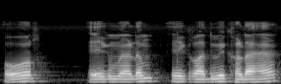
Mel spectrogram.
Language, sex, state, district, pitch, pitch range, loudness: Hindi, male, Uttar Pradesh, Saharanpur, 135 Hz, 125-145 Hz, -16 LUFS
